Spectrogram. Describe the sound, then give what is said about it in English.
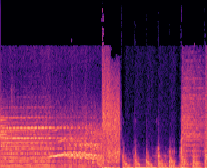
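A golden palomino horse whinnies with a rising, tremulous cry, then a quick run of loud, rhythmic staccato hoofbeats drums out in steady pulses over a sustained tonal backdrop. “The staccato hoofbeats of a golden palomino, carrying a man who fights wherever justice needs a champion.”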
